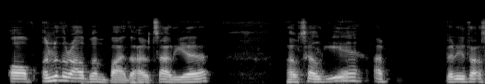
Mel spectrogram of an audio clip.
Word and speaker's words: Hotelier: Hotelier, which is how I believe it is the band name is meant to be pronounced, are an American band from Worcester, Massachusetts.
